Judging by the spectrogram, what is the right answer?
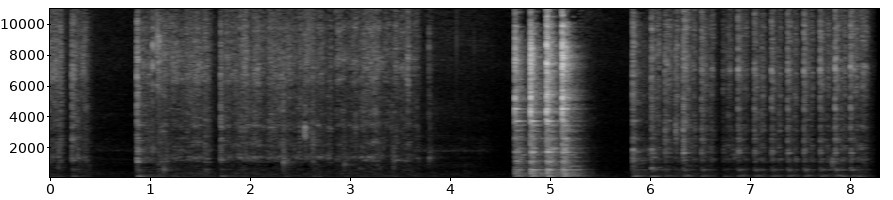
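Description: A spoon stirring vanilla paste into a panna cotta mixture in a pan, scraping and swishing in uneven strokes with short pauses and one louder clattering burst, no voices.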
